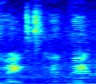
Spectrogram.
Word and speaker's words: Ritwik: If I look at this guy, it makes me feel hungry because his name rhymes with Bigwig. Ritwik, he's the chief car tester.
